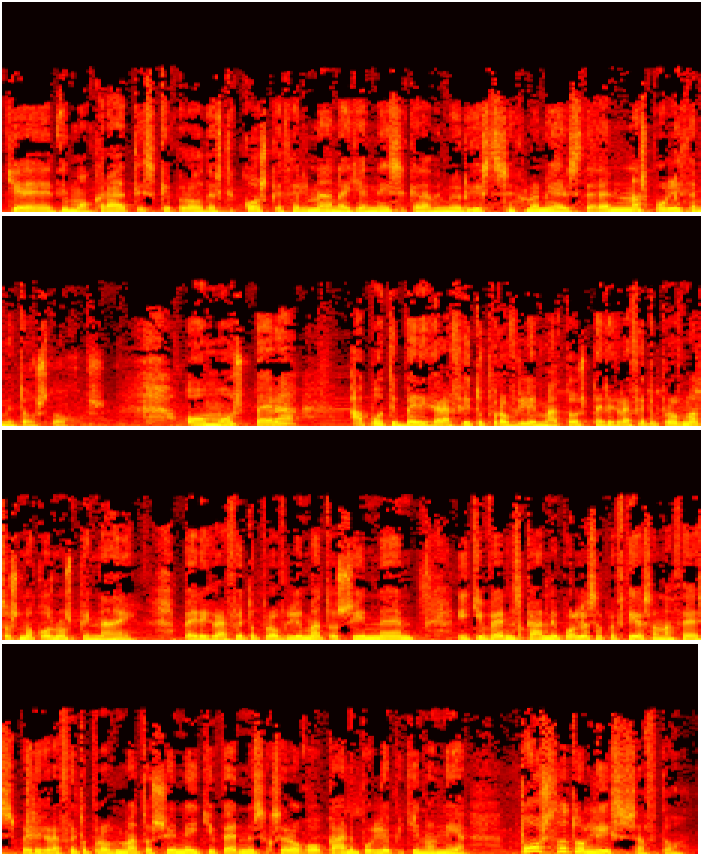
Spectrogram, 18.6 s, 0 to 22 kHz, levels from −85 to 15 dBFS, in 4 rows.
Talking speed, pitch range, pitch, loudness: 190 wpm, 175-240 Hz, 205 Hz, -15 LUFS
